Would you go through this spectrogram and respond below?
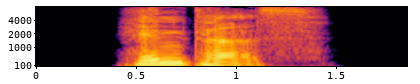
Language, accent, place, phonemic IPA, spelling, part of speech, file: German, Germany, Berlin, /ˈhɪntɐs/, hinters, contraction, De-hinters.ogg
- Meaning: contraction of hinter + das: behind the, to the rear of the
